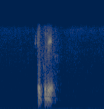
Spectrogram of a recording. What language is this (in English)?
Dogri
